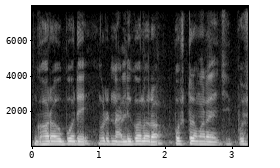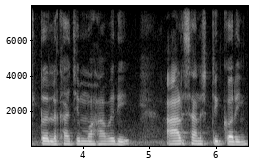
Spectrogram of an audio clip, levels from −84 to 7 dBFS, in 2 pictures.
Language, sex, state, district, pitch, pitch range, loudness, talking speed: Odia, male, Odisha, Nuapada, 145 Hz, 140-155 Hz, -15 LUFS, 155 wpm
